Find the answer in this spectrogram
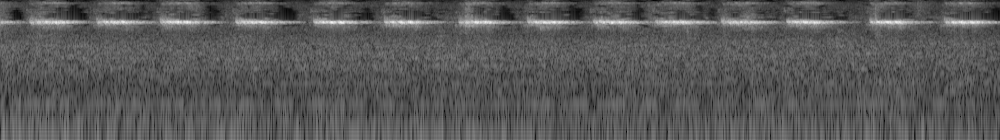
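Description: A cricket chirps steadily, short high trilled pulses repeating about three times a second.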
